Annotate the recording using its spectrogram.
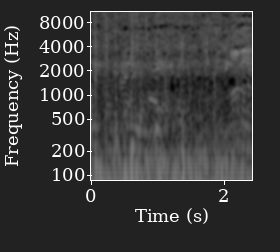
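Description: Wind rumbling on the microphone over an open field, with faint distant voices of people calling out.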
